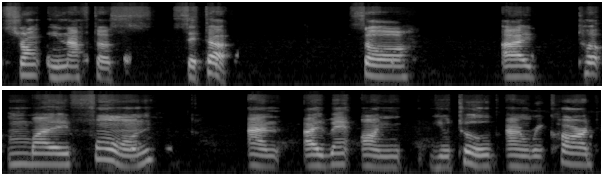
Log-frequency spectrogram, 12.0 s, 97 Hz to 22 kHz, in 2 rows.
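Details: Adult woman with three strokes (2017, 2018, 2019); the first, haemorrhagic, took her speech and paralysed her right side; she relearned to talk, though some words will never return: aphasia, partially recovered after stroke.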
